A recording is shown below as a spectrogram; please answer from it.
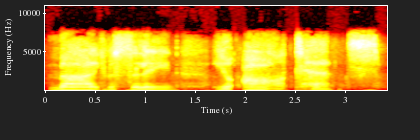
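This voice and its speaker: Guy doing a soft polite spa pony lady, soothing but kinda sinister, storybook character. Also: medium pitch, normal speed, lo-fi sound, slight background noise, natural voice. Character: soothing, slyly menacing female spa attendant pony.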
